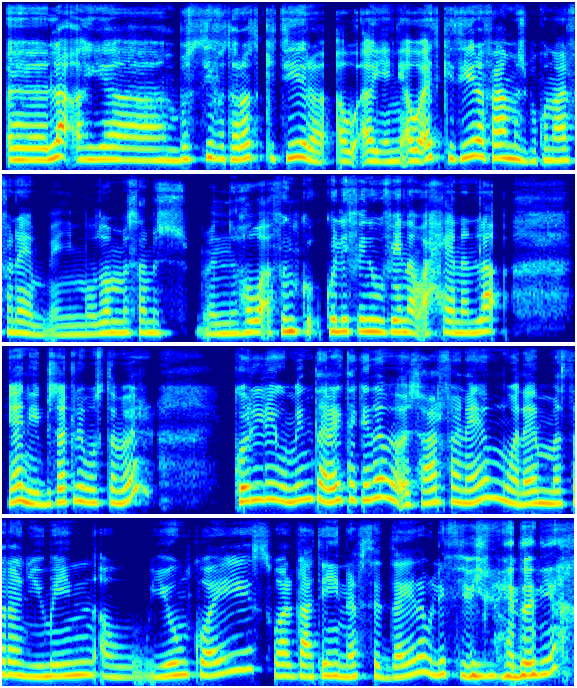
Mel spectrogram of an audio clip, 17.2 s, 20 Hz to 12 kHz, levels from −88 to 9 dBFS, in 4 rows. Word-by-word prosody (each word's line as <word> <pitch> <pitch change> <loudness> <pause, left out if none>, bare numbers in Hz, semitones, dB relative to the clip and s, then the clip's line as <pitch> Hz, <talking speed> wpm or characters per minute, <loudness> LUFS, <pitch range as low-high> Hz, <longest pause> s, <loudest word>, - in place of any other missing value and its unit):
آآ 230 0 +2
لأ، 270 -3 +5
هي 245 0 0 0.5
بُصّي، 245 +4 -2
فترات 250 +2 0
كتيرة 265 -5 0
أو 200 -1 -3
يعني 205 0 -2
أوقات 215 +7 +2
كتيرة 275 +3 +2
فعلًا 270 -2 +3
مش 250 -3 +3
باكون 210 +2 -6
عارفة 225 +1 -3
أنام. 205 -5 -4
يعني 175 - -11
الموضوع 185 +4 -5
مثلًا 220 0 -3
مش 215 -1 -8
إن 195 +1 -4
هو 225 +2 0
I - - -4
think 235 +1 +1
كل 240 +1 +1
فين 240 0 +1
وفين 230 -1 +1
أو 215 - -1
أحيانًا 220 -2 -2
لأ. 245 +1 +1 0.6
يعني 265 -3 +4
بشكل 270 +6 +1
مستمر 255 +2 0 0.7
كل 280 +1 +5
يومين، 315 0 0
3 305 0 +3
كده 310 0 0
ما 365 +1 +4
بابقاش 300 -10 0
عارفة 270 +3 0
أنام 310 +6 0
وأنام 240 -1 +2
مثلًا 245 +2 -1
يومين 230 +4 0
أو 210 0 -10
يوم 235 +4 +1
كويس 285 +7 -3
وأرجع 225 -1 0
تاني 235 +2 0
نَفْس 220 +1 -3
الدايرة 220 +8 -2
ولِفّي 260 -3 -2
بينا 230 -1 +1
يا 225 - +5
دُنيا. 250 - +4
240 Hz, 190 wpm, -24 LUFS, 220-270 Hz, 0.7 s, لأ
